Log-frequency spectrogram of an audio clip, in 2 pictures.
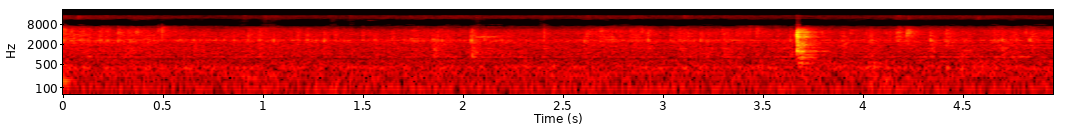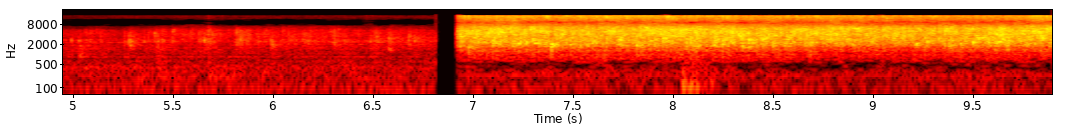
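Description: Spring onions sizzling as they brown in hot bacon fat in a frying pan, with a single light tap a little under four seconds in. After a brief break just before seven seconds the sizzling comes back much louder.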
